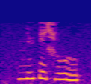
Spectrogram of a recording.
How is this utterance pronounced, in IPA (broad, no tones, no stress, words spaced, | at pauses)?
nyʔ eɕu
